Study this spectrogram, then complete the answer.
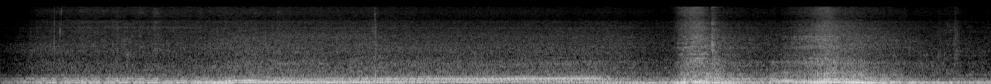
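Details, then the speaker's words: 1966 Dodge W200 4x4 camper with a freshly installed 1965 318 poly V8, heard at the exhaust: deep, even rumble at idle with two smooth throttle blips. It blew debris out of the muffler; normal running. "you know not that bad blew a whole bunch of crap out of that exhaust probably stuck in the muffler"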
